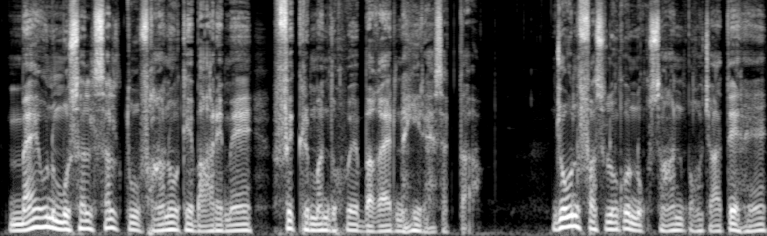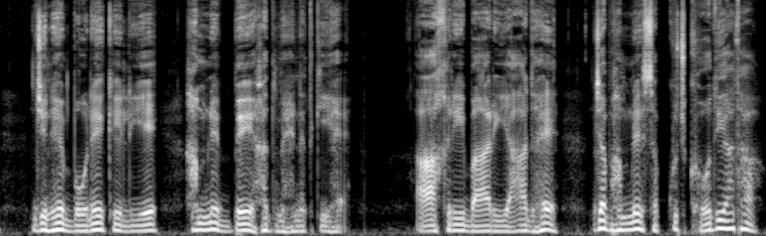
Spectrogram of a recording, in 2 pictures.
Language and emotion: Urdu, fearful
